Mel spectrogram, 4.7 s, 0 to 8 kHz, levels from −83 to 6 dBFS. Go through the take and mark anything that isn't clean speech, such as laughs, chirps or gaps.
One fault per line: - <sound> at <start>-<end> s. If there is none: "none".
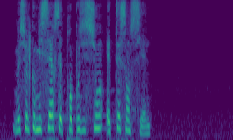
none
